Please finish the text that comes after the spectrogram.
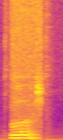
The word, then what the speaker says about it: Bosch: Bush. Bush. Bush. Bush. Okay, it's bush. Okay, so it's bush, not a tree as Magda here said.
